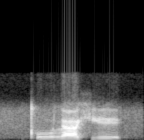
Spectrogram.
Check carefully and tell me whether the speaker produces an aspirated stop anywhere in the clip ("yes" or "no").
no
